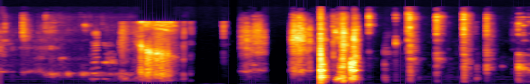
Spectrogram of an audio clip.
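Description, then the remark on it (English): A short, airy slurp from a drink, followed by a few sharp clicks and mouth noises. “Okay, but, I forgot to slurp in.”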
